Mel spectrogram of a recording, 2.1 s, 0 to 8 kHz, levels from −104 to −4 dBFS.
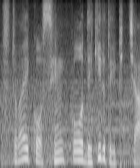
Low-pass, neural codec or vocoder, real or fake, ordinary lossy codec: none; codec, 16 kHz, 0.9 kbps, LongCat-Audio-Codec; fake; none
